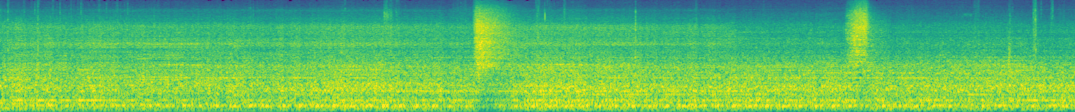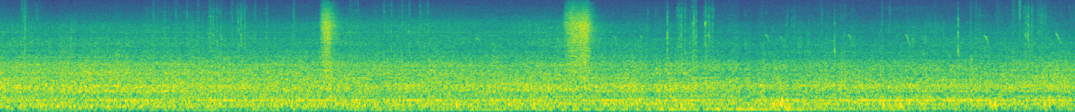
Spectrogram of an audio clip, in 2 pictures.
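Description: Freight car wheels clatter over the rails.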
